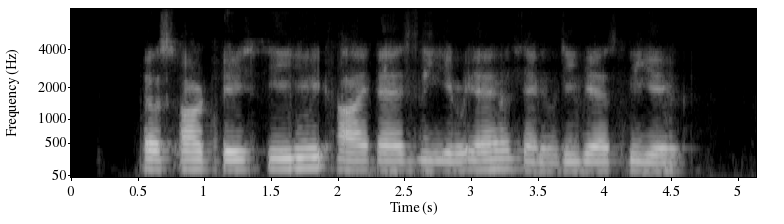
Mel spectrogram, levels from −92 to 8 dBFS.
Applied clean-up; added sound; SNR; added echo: neural mask model DeepFilterNet 3.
